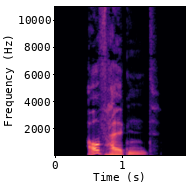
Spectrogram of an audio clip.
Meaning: present participle of aufhalten
- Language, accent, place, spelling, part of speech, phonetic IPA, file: German, Germany, Berlin, aufhaltend, verb, [ˈaʊ̯fˌhaltn̩t], De-aufhaltend.ogg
